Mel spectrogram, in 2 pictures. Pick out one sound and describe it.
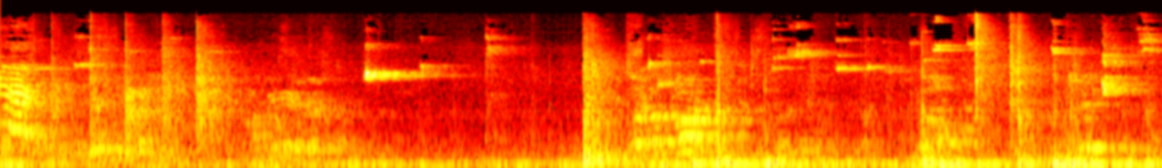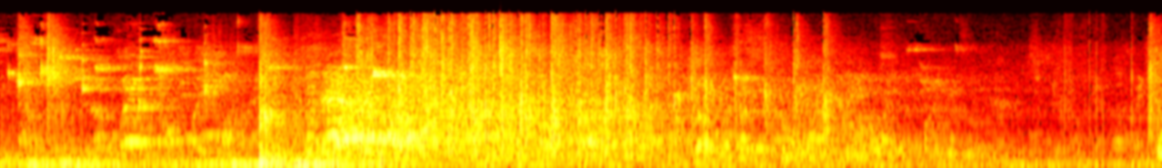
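Young men shout and call out during play in an echoing gym.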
